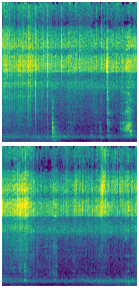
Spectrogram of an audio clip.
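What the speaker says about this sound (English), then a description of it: "now I'm just going to put it in the center of the pan" Food frying in a pan as cheese melts, a continuous close sizzle broken by a few sharp clicks and scrapes from turning it, with no talking.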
